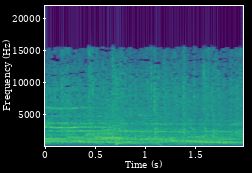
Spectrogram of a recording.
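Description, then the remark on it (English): A church audience erupts in steady cheering and applause, making noise for Jesus, with whoops and high voices rising over a dense, continuous wash of crowd noise. “So can we make some noise for Jesus really quickly?”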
